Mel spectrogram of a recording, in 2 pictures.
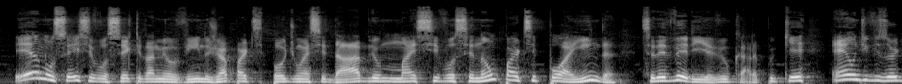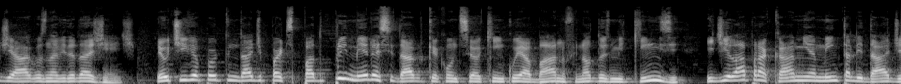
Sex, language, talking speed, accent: male, Portuguese, 195 wpm, Brazilian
